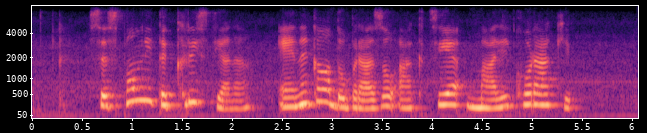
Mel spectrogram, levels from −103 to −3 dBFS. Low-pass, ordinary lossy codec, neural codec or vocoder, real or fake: 7.2 kHz; Opus, 24 kbps; none; real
